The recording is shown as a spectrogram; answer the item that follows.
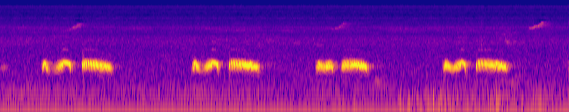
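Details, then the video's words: Spotted dove used as a decoy to lure wild doves in Kepri after its moult; paired phrases of a quick wavering double coo then a longer steady coo, repeated about every one and a half seconds, faint high bird chirps behind. "PIKAT TEKUKUR"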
